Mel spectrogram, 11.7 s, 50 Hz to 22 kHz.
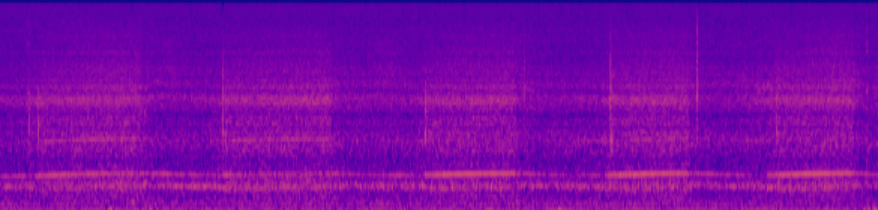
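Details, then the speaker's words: Elegoo Neptune 3 Pro 3D printer, motherboard fan (original sleeve-bearing fan became noisy after 4 weeks; ball-bearing replacement fitted): steady high whir that swells when the fan housing touches the metal mounting plate, which resonates and amplifies the fan noise. "so when it's a year old I'm going to be tempted to cut that out because you can hear the differences and I hold it up now just listen to different volume increase when this touches this metal"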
